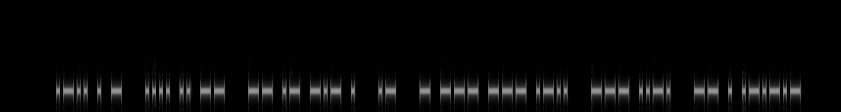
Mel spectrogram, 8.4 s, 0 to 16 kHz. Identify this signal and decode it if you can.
Morse code, heard as a keyed tone, about 34 wpm, 700 Hz. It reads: LET HIM MAKE A TOOL OF ME.
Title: Sentences from Top 1000 Words - Review Part 6 - 35wpm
